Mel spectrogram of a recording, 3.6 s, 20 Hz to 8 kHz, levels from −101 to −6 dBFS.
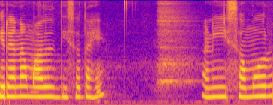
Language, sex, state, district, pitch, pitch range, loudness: Marathi, female, Maharashtra, Washim, 265 Hz, 175-275 Hz, -17 LUFS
